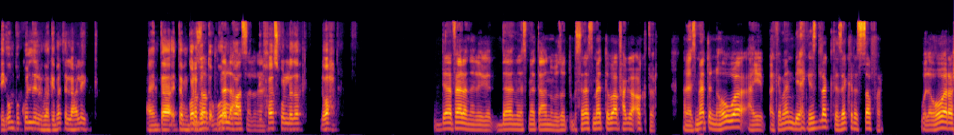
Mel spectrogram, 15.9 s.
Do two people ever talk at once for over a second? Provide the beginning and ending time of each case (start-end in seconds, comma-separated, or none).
3.2-4.5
